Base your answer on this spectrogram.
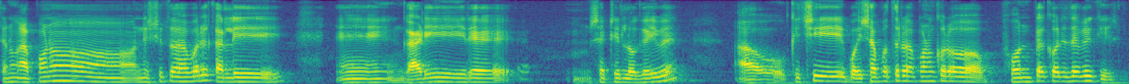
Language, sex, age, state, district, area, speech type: Odia, male, 45-60, Odisha, Mayurbhanj, rural, spontaneous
